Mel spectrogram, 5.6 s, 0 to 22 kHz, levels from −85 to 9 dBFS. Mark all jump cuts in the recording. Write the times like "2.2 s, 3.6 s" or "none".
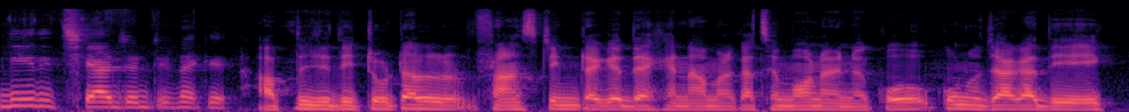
1.1 s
